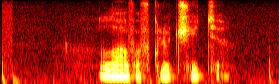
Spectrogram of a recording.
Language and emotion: Russian, neutral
